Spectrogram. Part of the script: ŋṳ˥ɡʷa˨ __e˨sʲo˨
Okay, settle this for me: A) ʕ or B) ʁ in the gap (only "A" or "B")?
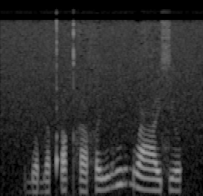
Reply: A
